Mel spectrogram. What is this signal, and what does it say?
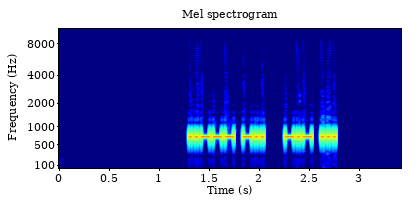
Morse code, heard as a keyed tone, about 40 wpm, 700 Hz. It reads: 2D KS
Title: Field Day Exchanges Encore - 40wpm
